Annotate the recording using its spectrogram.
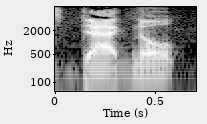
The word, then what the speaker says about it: Daigneault: Is that the way? I'm not being a jerk now. – Yes, that's how it's pronounced. – It's Daigneault? – Yes. – Okay. – It looks like it could be like Deneau.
